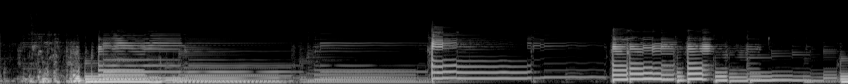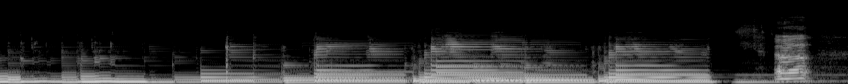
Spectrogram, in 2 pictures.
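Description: A distorted Les Paul electric guitar played through an amp with its bright switch turned off, giving a dark, thick tone: sustained chords and a melodic run of single notes, steady and loud throughout, with no voices.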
